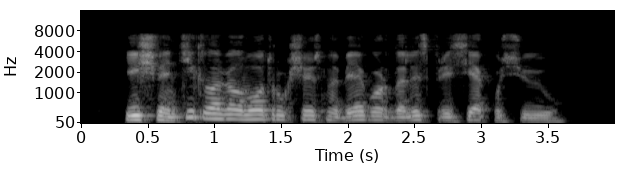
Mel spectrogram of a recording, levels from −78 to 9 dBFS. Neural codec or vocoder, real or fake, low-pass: none; real; 7.2 kHz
